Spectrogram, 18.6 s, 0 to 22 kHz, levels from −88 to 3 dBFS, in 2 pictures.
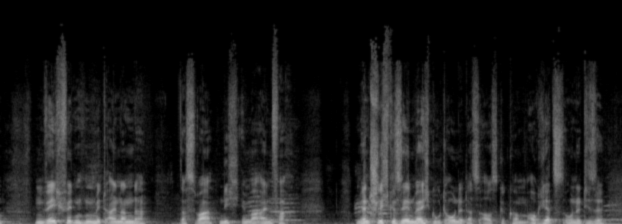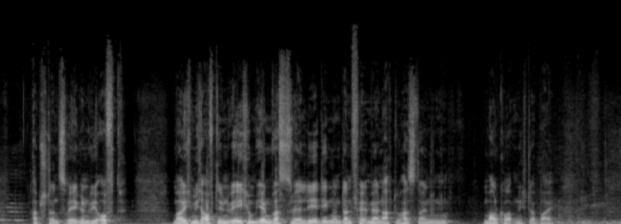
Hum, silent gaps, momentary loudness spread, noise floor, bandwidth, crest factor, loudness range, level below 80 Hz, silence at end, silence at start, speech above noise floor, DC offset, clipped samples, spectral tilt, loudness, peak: none; none; 17 LU; -55 dBFS; 18 kHz; 16 dB; 6 LU; -52 dBFS; 0 s; 0 s; 29 dB; under 0.1%; under 0.1%; -5.5 dB/octave; -27 LUFS; -12 dBFS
